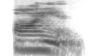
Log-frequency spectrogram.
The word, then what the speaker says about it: Ayin: Ayin. Kamatz. Now remember, the ayin itself is silent, but it makes the vowel sound guttural.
